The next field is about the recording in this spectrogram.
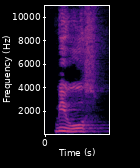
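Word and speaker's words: VBUS: Esto de acá se pronuncia, le decimos bibus, así este nombre acá.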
